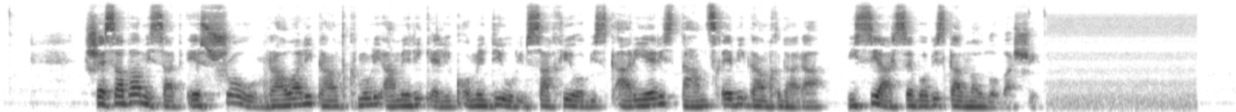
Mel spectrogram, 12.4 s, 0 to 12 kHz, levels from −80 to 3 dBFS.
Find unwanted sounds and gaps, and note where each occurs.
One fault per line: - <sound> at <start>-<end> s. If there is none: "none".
none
